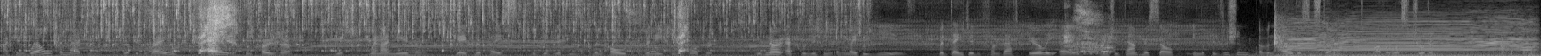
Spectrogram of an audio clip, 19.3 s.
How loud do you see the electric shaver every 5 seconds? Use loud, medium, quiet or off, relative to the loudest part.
quiet, quiet, quiet, loud.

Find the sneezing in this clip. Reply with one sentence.
You can hear the sneezing from 1.6 to 3.5 s, from 7.7 to 8.7 s and from 13.3 to 13.9 s.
